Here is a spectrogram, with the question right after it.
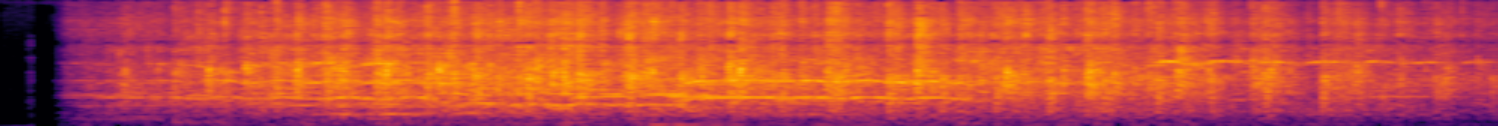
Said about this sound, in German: Danke, danke für den tosenden Applaus.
